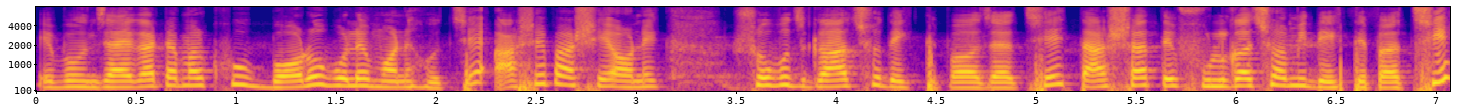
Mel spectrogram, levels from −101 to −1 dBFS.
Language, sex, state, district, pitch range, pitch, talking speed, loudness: Bengali, female, West Bengal, Jalpaiguri, 200-265 Hz, 230 Hz, 210 wpm, -13 LUFS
